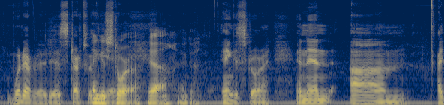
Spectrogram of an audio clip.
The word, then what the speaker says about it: Angostura: down, melted it, dropped in my, I can't pronounce it. Is it Angalora's bitter or whatever it is? Starts with Angostura.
